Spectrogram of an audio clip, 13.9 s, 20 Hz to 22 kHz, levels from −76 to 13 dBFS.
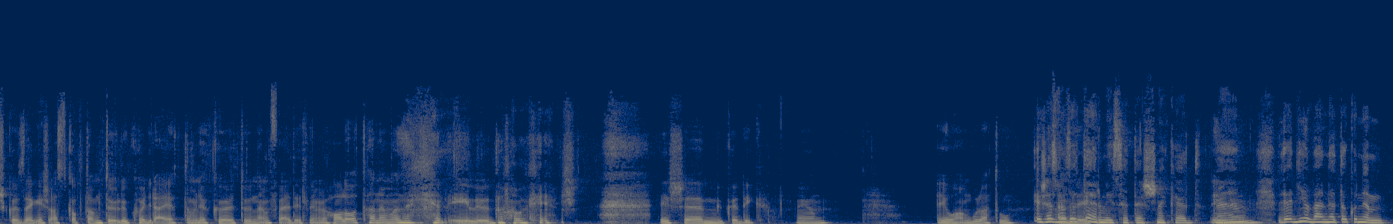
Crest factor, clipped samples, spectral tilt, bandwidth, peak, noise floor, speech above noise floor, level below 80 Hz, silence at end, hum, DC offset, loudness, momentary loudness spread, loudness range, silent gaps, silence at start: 14 dB; under 0.1%; -5.5 dB/octave; 13.5 kHz; -10 dBFS; -53 dBFS; 29 dB; -54 dBFS; 0.05 s; none; under 0.1%; -26 LUFS; 8 LU; 6 LU; none; 0 s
